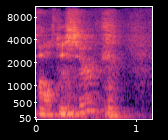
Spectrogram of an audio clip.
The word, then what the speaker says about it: Althusser: Algeria and 1918 and the reason you pronounce his name where you actually pronounce the R which you wouldn't usually do in French is because his family is from the region of Alsace I'll sauces next to Germany and they speak a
